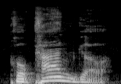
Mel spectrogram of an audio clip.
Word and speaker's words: Conchagua: I looked it up to make sure I pronounced it right. Colcanga, that's what it is. Conchagua volcano to take advantage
